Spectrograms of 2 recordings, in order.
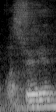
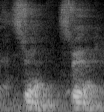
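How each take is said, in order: First: Said in the usual way. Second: Australia clipped to an Aussie Straya, a bit lower; mock Australian accent on Australia. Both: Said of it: "that's how they say it".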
